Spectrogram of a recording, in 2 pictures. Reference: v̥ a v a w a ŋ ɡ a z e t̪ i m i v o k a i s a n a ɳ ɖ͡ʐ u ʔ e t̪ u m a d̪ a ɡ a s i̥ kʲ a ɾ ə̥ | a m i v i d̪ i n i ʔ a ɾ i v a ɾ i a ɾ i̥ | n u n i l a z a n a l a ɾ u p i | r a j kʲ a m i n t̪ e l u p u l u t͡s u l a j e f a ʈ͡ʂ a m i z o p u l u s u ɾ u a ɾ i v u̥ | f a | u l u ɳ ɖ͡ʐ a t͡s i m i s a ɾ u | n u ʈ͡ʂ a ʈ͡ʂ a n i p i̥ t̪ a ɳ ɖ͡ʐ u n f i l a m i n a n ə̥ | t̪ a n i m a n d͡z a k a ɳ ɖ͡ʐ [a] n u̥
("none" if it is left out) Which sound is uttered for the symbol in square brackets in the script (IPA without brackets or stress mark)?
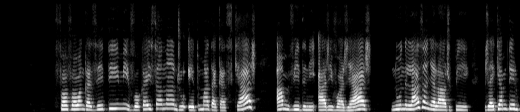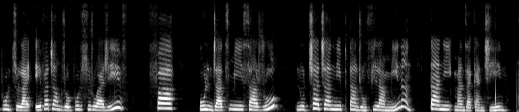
i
